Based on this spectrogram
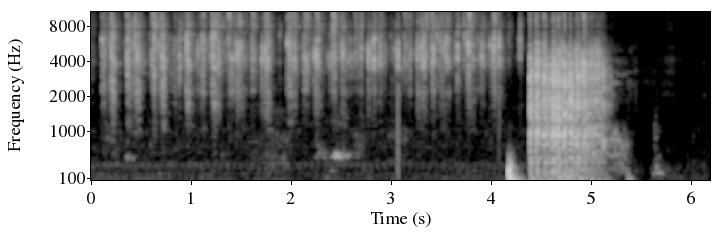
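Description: Dice rolling across a table during a tabletop role-playing game: many rapid, light clicking rattles run steadily for several seconds, then a louder, denser clatter bursts out and abruptly stops.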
